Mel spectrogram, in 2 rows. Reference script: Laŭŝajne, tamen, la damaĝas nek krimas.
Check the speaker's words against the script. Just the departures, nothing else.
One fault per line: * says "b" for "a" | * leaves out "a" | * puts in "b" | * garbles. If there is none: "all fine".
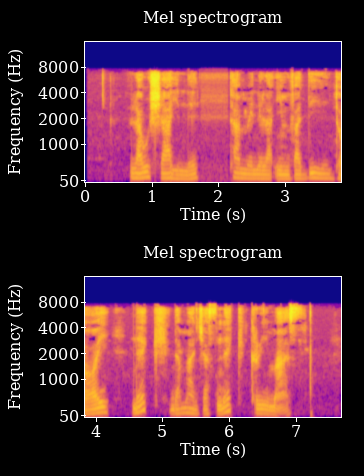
* puts in "invadintoj nek"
